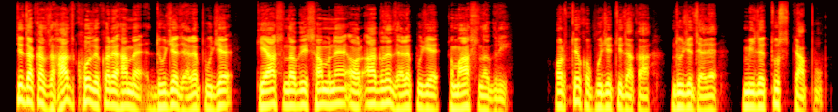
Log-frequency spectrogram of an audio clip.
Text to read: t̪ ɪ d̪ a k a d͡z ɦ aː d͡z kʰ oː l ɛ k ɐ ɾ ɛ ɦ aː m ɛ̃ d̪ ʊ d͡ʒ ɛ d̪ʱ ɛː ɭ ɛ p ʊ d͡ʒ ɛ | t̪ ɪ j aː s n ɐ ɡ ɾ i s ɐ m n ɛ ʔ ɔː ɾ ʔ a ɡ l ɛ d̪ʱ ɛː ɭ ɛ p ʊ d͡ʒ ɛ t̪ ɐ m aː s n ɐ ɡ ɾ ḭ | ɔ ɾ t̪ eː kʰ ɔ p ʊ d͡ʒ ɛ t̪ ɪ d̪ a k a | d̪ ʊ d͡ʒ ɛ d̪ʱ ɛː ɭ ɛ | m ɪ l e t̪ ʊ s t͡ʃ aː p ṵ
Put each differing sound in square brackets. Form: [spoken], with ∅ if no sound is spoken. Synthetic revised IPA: t̪ ɪ d̪ a k a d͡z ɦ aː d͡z kʰ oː l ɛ k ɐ ɾ ɛ ɦ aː m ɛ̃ d̪ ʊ d͡ʒ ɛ d̪ʱ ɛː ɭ ɛ p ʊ d͡ʒ ɛ | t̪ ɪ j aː s n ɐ ɡ ɾ i s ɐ m n ɛ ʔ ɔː ɾ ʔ a ɡ l ɛ d̪ʱ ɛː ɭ ɛ p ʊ d͡ʒ ɛ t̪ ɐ m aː s n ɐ ɡ ɾ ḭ | ɔ ɾ t̪ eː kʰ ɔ p ʊ d͡ʒ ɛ t̪ ɪ d̪ a k a | d̪ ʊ d͡ʒ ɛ d̪ʱ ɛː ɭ ɛ | m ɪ l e t̪ ʊ s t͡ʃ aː p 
